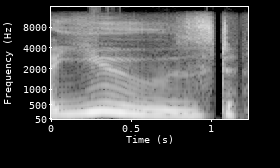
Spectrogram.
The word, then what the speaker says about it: used: And you may have noticed when I said that I made more of an S sound here, used. Whereas with this one, it has a sort of zed to use.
